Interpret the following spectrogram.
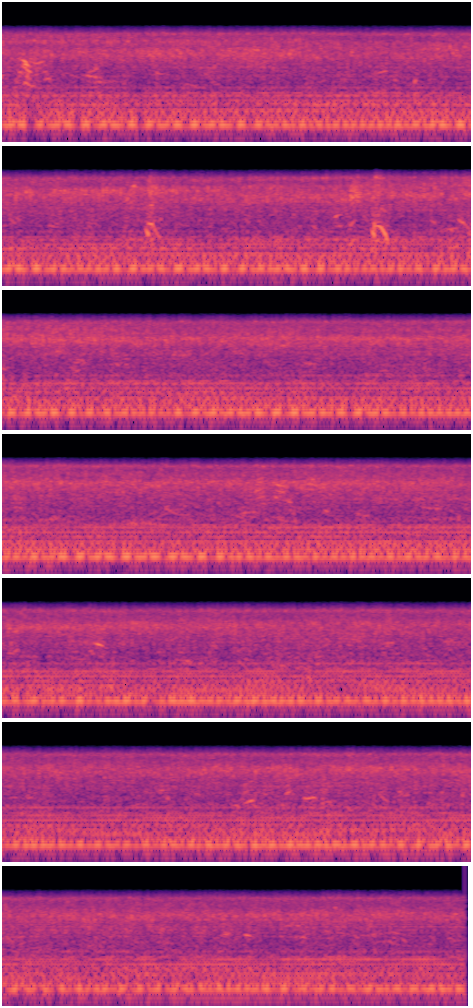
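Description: Petrol-engined inflator fan running steadily, blowing air into a hot-air balloon envelope during cold inflation. It gives an even engine hum with a rush of air, with no change in pitch.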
